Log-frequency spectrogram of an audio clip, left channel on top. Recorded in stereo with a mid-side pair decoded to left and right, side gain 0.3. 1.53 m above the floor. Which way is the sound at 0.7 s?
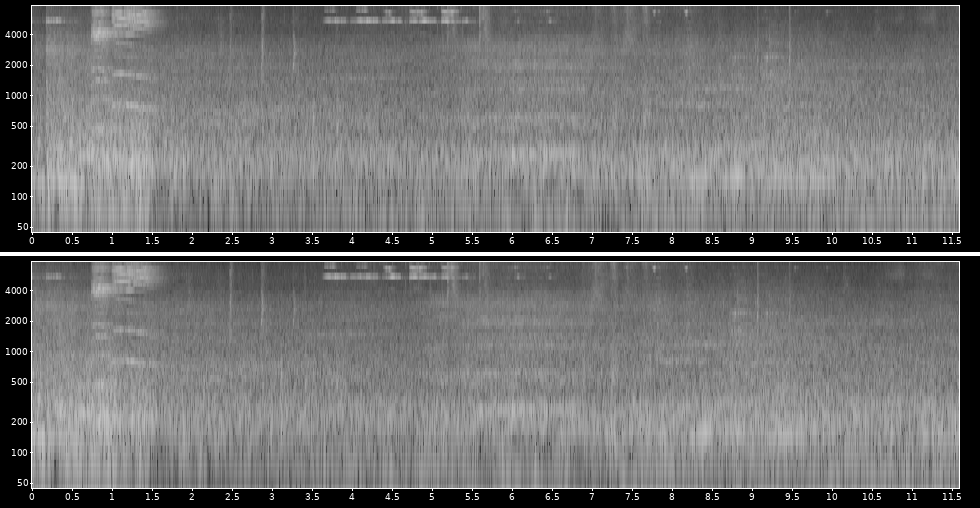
70° left.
